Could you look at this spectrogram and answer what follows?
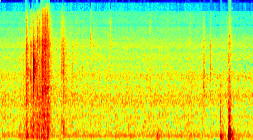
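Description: A deck of tarot cards being shuffled in two short rustling bursts, one near the start and one near the end, separated by a quiet stretch without speech.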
